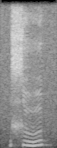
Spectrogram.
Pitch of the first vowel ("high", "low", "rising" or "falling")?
low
